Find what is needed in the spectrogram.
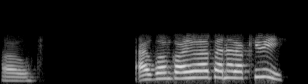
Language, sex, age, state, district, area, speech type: Odia, female, 30-45, Odisha, Dhenkanal, rural, conversation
